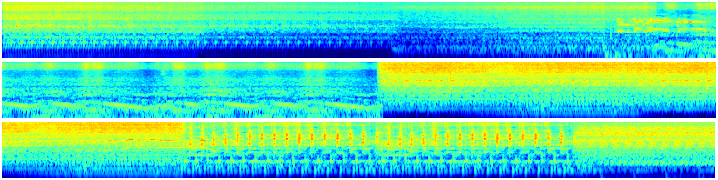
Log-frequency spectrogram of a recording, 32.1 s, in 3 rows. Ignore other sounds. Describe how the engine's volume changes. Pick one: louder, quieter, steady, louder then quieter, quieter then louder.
louder.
